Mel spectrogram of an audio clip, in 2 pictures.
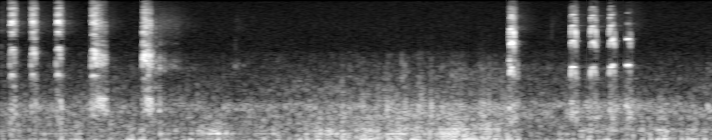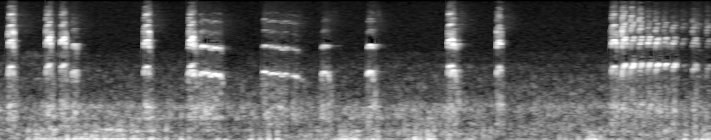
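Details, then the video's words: Squirrels in Stanley Park trading high, sharp squeaks and chirps in irregular series, some in quick runs, ending with a buzzy chatter burst, over low background rumble. "Stanley Park Squirrels Communicating"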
